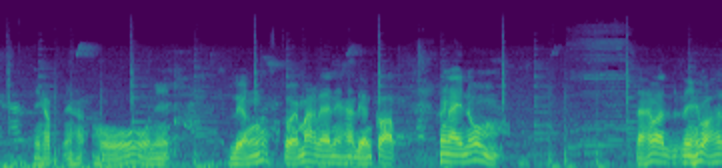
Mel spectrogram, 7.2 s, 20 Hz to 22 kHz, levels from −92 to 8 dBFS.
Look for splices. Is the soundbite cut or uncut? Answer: uncut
